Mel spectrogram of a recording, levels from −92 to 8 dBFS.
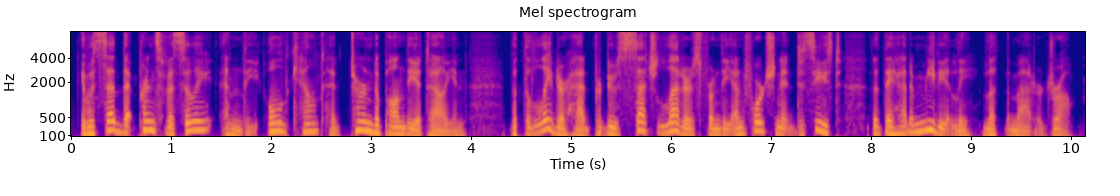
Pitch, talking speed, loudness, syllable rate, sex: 140 Hz, 200 wpm, -20 LUFS, 6.2 syllables/s, male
